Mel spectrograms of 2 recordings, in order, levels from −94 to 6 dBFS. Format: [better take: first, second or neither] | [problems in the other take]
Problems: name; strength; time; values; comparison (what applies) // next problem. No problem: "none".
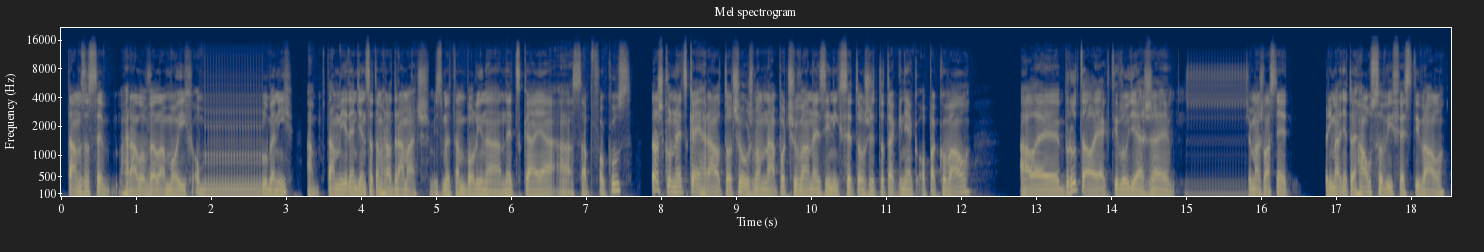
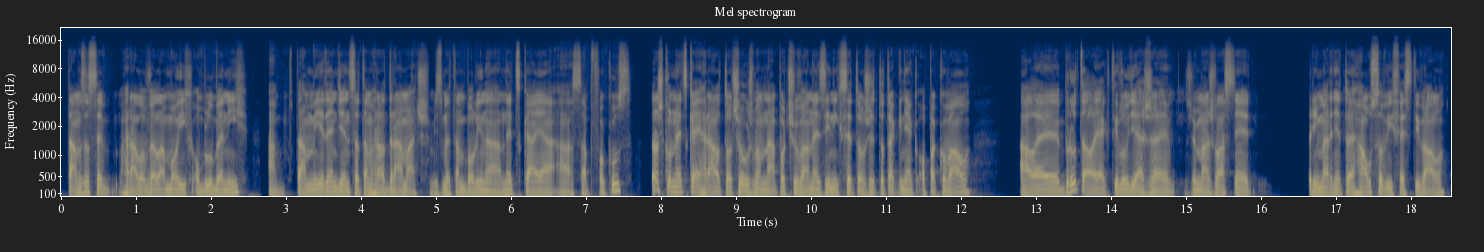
second | audio freezing; at 2 s for 1 s and at 15 s for 1 s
